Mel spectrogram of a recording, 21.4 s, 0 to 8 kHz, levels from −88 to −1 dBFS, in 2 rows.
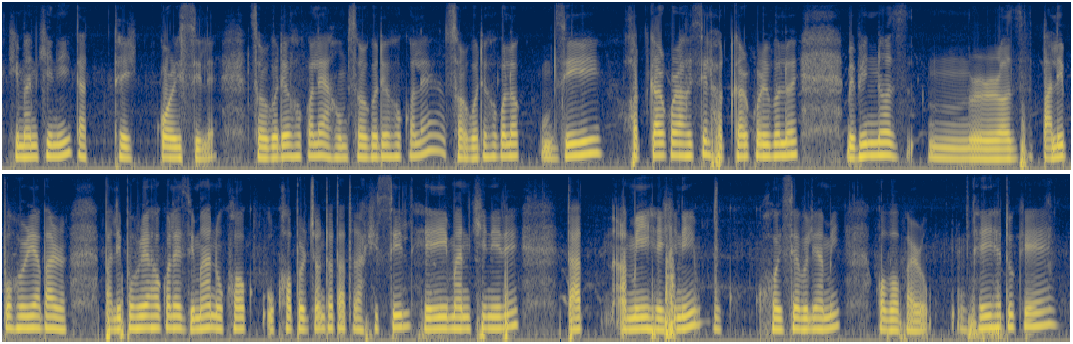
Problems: background sounds at intervals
